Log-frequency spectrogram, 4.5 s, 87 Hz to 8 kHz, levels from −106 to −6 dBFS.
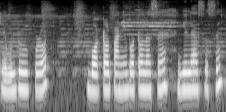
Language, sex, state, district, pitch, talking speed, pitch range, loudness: Assamese, female, Assam, Hailakandi, 215 Hz, 120 wpm, 210-220 Hz, -18 LUFS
